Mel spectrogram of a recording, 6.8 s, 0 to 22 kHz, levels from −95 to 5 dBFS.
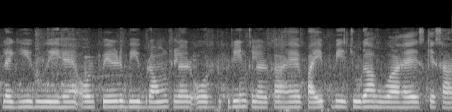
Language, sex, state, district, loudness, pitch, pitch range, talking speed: Hindi, female, Rajasthan, Bikaner, -16 LUFS, 190 Hz, 185-195 Hz, 175 wpm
